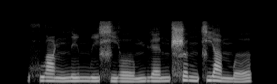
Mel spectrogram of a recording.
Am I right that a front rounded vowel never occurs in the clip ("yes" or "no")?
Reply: yes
